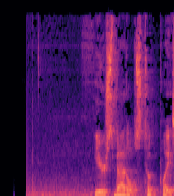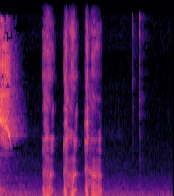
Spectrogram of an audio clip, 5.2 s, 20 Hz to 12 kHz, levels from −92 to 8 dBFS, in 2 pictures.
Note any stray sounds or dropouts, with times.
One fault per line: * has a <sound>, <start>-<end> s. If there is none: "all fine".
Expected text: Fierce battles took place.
* has a cough, 3.2-4.2 s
